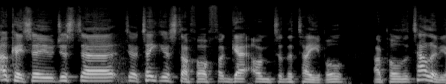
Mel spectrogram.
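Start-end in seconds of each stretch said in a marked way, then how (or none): none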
